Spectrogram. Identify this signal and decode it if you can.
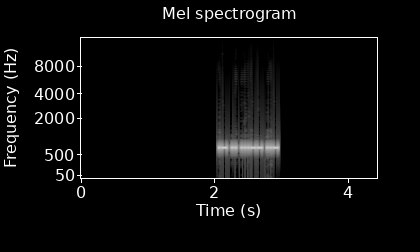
Morse code, heard as a keyed tone, about 52 wpm, 700 Hz. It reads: AI3U
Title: USA Call Signs - 4 Characters - 50wpm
